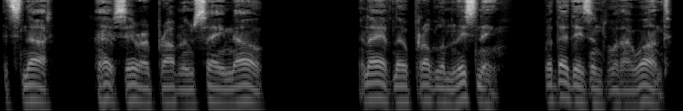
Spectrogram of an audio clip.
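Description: A man voicing a suave, measured male lover with a polished English accent and dry humor. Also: sits low, fairly even intonation, a little mellow, dry recording. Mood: cool, teasing.

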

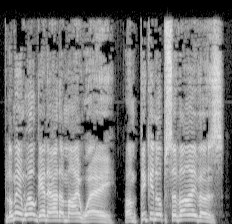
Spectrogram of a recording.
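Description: A man voicing a brusque seaman with a Geordie accent in an audiobook, yelling defiantly. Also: sits high, lively intonation, moderate pace, no room sound, clean studio sound, voice pushed up. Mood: irritated. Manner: gruffly defiant shouting.

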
